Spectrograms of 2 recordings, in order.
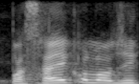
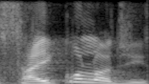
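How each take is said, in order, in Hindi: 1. यह शब्द p की आवाज़ से शुरू होता है। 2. यह शब्द s की आवाज़ से शुरू होता है। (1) "पसाइकोलॉजी कहना चाहिए उसको" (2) "पर कहते नहीं है लोग"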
